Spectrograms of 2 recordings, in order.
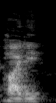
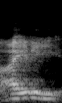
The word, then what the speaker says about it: Heidi: bit harder for ID Heidi idy idy see what I did there I get called idy in Portugal because that's howly say my name here because they don't never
